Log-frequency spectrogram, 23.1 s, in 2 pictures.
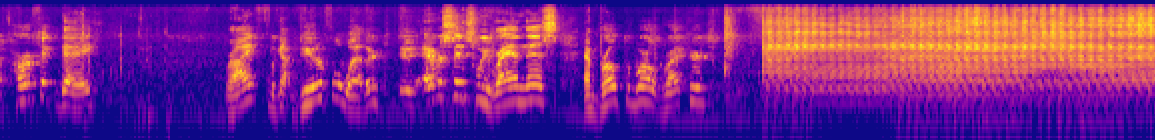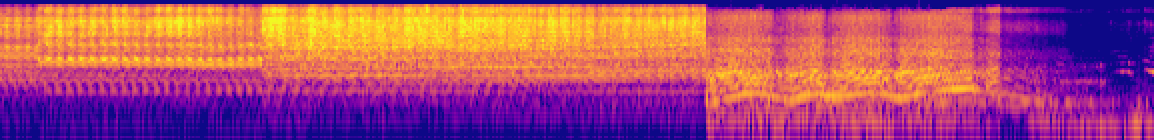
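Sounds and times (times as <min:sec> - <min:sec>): car engine revving high: 0:07.6 - 0:22.2.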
